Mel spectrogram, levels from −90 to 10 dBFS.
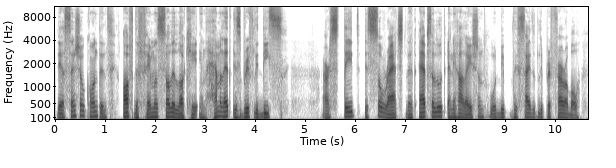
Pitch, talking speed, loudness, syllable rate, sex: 115 Hz, 135 wpm, -21 LUFS, 5.3 syllables/s, male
